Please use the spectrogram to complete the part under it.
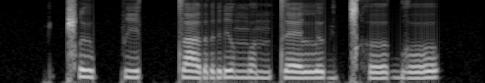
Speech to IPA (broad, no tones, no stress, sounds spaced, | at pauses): ǁ ɯ pː i tː a r i ŋʷ ɤ n t ɛ l ɯ ɡ ǀʰ ɤ ɡ o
